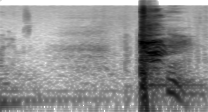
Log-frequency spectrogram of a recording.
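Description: A man coughs once, sharply, about one and a half seconds in, after a short pause in his speech.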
